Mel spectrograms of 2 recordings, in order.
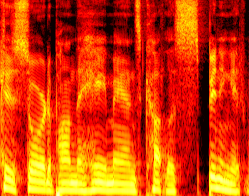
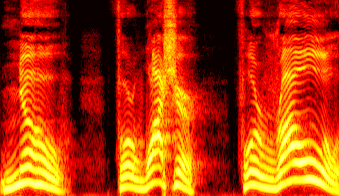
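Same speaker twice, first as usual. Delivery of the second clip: very slow, high, drawn-out battle cry; 8 semitones higher than usual. Narrator reading a fire woman's cry as she leaps at a creature: shouting. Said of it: "The fire rose and danced its way into the form of a woman. / The fire rose and danced its way into the form of a woman. ... She leapt forward, / she shouted".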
